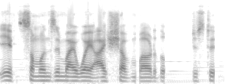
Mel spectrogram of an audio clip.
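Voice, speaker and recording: A man playing a tabletop game, narrating his character's actions in a measured, deliberate way. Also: fairly low pitch, little pitch movement, pushed and bright, clean tone, faint music behind. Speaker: player.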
